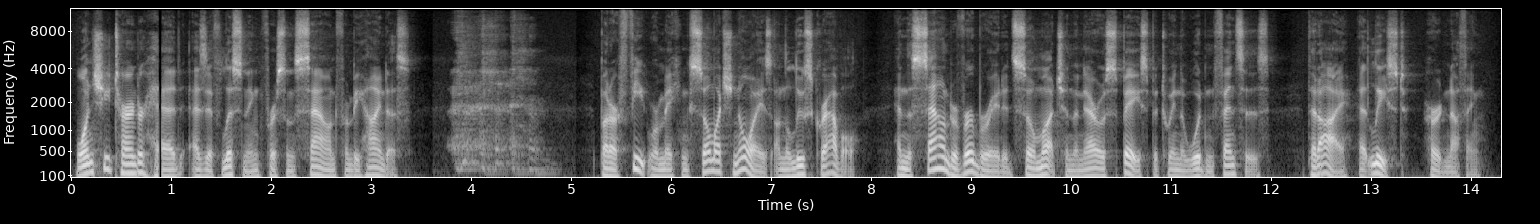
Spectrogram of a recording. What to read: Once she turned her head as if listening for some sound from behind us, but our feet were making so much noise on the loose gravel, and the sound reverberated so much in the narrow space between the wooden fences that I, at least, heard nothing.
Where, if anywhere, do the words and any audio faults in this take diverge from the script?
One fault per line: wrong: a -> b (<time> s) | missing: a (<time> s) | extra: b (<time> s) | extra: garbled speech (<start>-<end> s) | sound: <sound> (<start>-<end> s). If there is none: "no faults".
sound: dropout (0.9-0.9 s)
sound: throat clearing (3.7-4.9 s)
